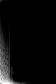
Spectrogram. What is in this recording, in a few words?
Rack Kick; Kicks; SIZ EVOL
